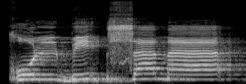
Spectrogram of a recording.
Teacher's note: آگے با کو حمزہ ساکن کے ساتھ ملائیں گے تو جھٹکے کے ساتھ ادا کریں گے۔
